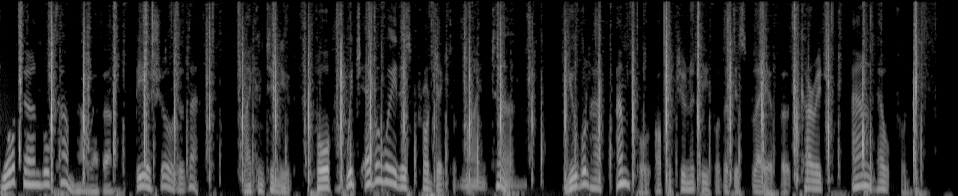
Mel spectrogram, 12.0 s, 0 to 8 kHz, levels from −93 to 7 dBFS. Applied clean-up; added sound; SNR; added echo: classical method spectral subtraction.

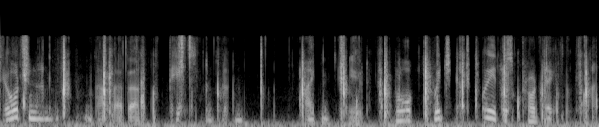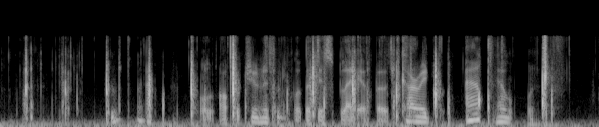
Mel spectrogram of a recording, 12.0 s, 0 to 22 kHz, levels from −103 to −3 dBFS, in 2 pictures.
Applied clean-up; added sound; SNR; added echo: neural diffusion model UNIVERSE++.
